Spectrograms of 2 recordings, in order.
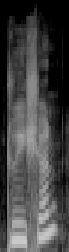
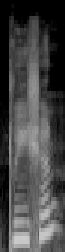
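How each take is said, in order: No difference in how they are said.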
